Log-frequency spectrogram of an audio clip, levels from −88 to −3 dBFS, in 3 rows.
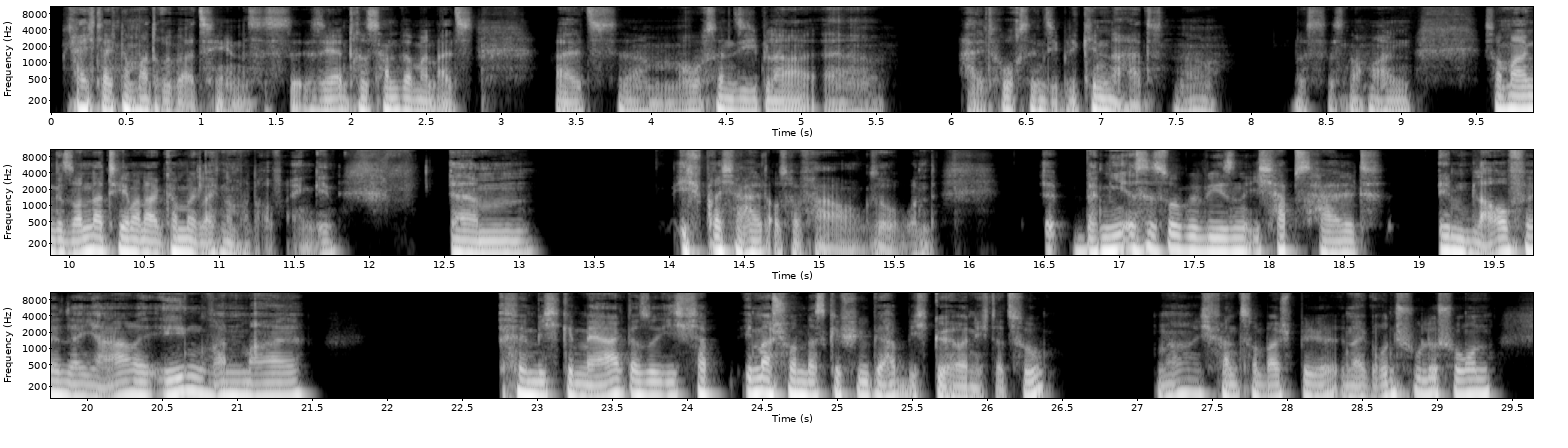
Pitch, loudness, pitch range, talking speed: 115 Hz, -20 LUFS, 100-125 Hz, 175 wpm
